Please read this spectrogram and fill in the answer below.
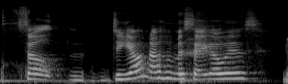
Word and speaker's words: Masego: It's M A S E G O. Masego. Okay. I believe it was this week where he was performing and he basically was like, "The Americans, they're so dumb. They've been pronouncing my name wrong. It's Masah."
